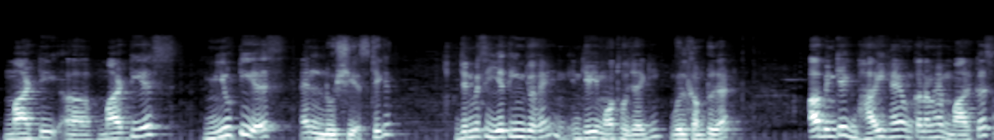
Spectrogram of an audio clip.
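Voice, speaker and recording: A man with a slightly high voice talks through a story as a relaxed teacher. He keeps checking in with his listeners and restarts when a name slips. The recording sounds dull and lo-fi. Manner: chatty, frequent "hai na" and "theek hai" check-ins; hesitant restarts while recalling names. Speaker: literature teacher. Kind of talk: casual explanatory lesson.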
